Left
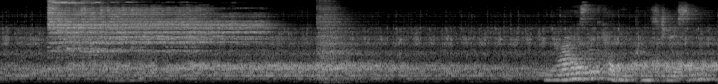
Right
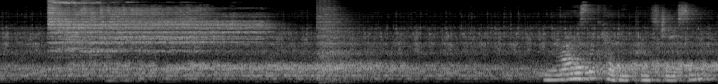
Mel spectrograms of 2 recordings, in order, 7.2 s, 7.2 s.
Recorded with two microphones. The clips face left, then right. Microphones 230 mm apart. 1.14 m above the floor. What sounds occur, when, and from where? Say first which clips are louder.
0.5 s a dropped coin: right 1 dB; 30° right (ahead or behind), 2 m
3.2 s a gunshot: right 1 dB; 40° right (ahead or behind), 1.2 m
5.4 s a woman speaking: right 3 dB; 40° right (ahead or behind), 1.4 m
